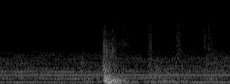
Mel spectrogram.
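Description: A heavy thump sounds as someone lands from a jump.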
